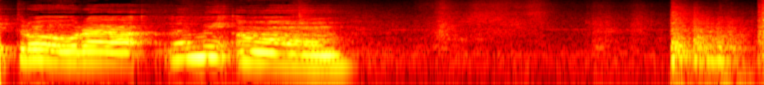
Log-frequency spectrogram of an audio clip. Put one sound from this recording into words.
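A metal pot clanks as it is set down.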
